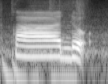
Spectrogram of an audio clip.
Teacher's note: vokal O madia atas belakang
